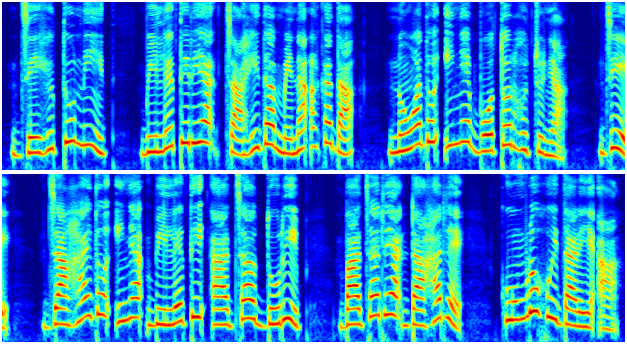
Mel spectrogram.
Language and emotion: Santali, fearful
